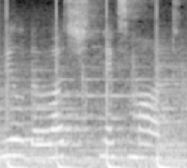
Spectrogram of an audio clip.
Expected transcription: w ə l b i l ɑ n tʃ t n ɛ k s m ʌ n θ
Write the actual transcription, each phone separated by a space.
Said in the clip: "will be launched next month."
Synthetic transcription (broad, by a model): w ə l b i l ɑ tʃ n ɛ k s m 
